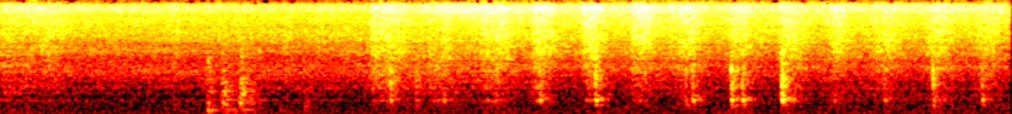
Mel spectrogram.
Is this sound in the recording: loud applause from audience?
no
